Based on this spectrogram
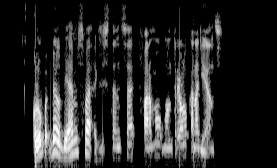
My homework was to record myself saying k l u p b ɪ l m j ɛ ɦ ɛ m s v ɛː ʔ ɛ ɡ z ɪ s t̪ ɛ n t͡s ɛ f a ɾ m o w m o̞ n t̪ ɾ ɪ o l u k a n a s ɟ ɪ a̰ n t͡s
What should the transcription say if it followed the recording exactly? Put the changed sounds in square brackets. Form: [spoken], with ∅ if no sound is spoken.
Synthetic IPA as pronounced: k l u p b ɪ l [b] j ɛ ɦ ɛ m s v ɛː ʔ ɛ ɡ z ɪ s t̪ ɛ n t͡s ɛ f a ɾ m o w m o̞ n t̪ ɾ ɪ o l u k a n a [∅] ɟ ɪ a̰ n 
